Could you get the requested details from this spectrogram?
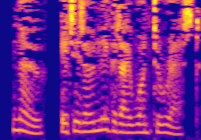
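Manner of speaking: ordinary delivery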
